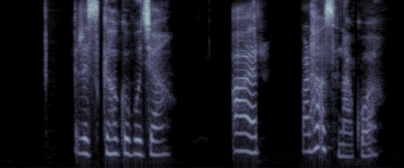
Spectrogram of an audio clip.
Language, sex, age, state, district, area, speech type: Santali, female, 18-30, West Bengal, Jhargram, rural, spontaneous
